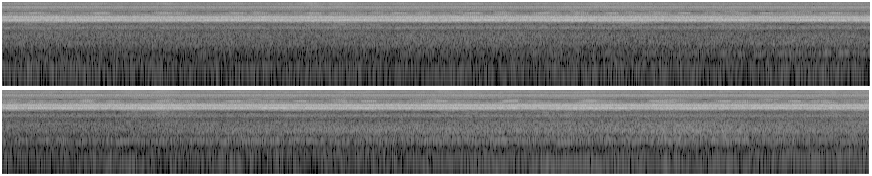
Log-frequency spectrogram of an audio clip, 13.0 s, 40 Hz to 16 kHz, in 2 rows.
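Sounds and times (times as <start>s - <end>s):
crickets trilling in a dense chorus at night in September: 0.0s - 13.0s
faint low rumble of passing cars: 4.9s - 13.0s.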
